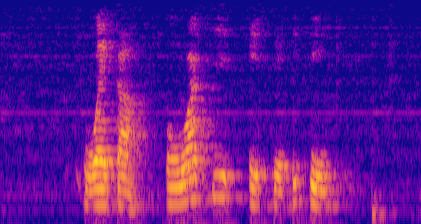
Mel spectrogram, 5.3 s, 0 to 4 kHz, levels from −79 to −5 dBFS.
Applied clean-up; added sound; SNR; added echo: none; none; none; reverberation time 0.6 s.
